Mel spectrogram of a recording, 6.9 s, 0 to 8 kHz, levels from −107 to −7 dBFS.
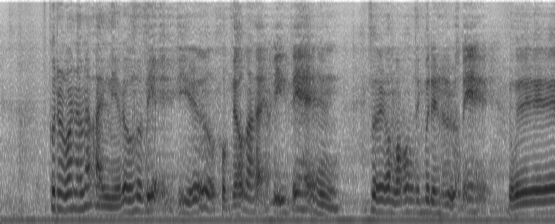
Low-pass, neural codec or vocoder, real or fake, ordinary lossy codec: none; codec, 16 kHz, 0.5 kbps, FunCodec, trained on LibriTTS, 25 frames a second; fake; none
